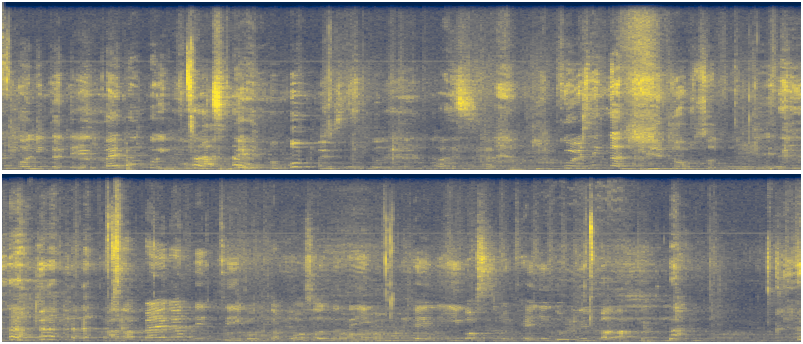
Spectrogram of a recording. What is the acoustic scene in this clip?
cafe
